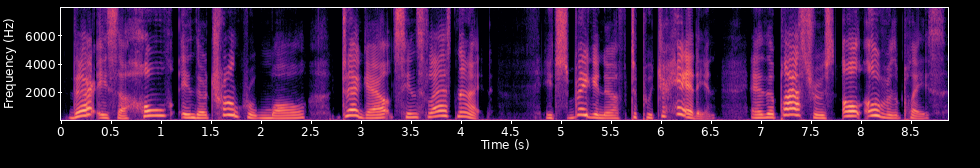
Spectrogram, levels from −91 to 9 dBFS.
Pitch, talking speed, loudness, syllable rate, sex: 260 Hz, 195 wpm, -17 LUFS, 4.9 syllables/s, female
